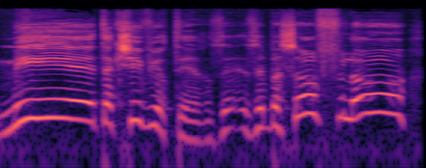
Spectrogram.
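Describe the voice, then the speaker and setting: A man's voice: very high-pitched, very animated, dark tone, dry recording. A man co-hosting a radio talk show, explaining his points with rhetorical questions. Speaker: radio show co-host and lawyer.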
